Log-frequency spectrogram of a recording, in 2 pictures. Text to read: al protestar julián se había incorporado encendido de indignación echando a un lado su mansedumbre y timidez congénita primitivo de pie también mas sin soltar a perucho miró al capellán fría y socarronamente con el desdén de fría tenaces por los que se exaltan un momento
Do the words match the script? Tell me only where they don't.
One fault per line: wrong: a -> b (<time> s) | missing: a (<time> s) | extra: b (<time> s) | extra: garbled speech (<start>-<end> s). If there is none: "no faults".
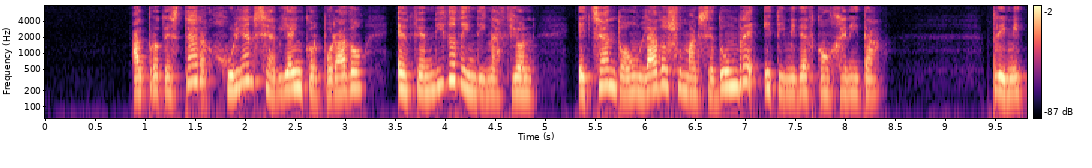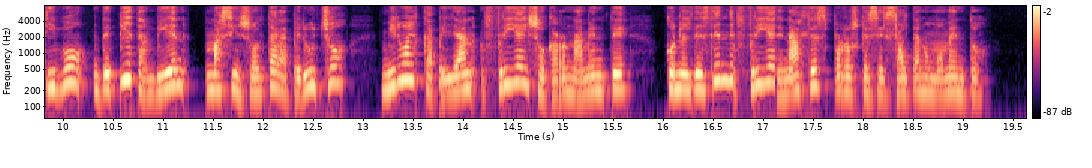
no faults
